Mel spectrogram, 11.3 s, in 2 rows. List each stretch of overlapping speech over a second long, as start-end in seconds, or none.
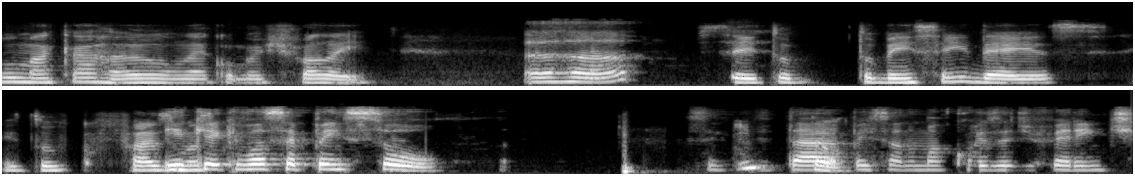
6.5-7.7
